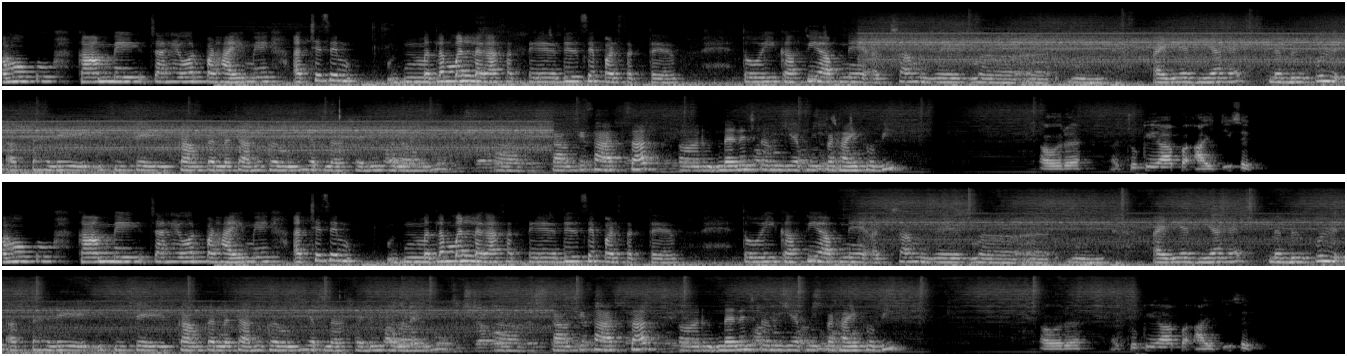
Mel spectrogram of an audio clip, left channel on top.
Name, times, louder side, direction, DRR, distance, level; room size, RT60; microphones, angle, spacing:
voice 1, 0.0-22.5, left 1 dB, 10° left, 1.0 m, -26 dB
Camera, 2.1-16.9, left 1 dB, 85° left, 1.0 m, -35 dB
voice 2, 5.3-5.6 8.0-8.3 21.6-21.9 23.8-24.2 24.5-26.0, left 3 dB, 55° left, 1.3 m, -31 dB
sound 1, 8.4-24.8, right 4 dB, 40° right, 6.1 m, -40 dB
sound 2, 8.5-19.0, left 8 dB, 40° left, 0.7 m, -33 dB
21.5 x 12.5 x 2.7 m
head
